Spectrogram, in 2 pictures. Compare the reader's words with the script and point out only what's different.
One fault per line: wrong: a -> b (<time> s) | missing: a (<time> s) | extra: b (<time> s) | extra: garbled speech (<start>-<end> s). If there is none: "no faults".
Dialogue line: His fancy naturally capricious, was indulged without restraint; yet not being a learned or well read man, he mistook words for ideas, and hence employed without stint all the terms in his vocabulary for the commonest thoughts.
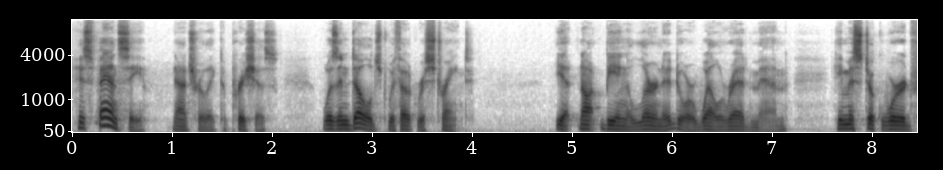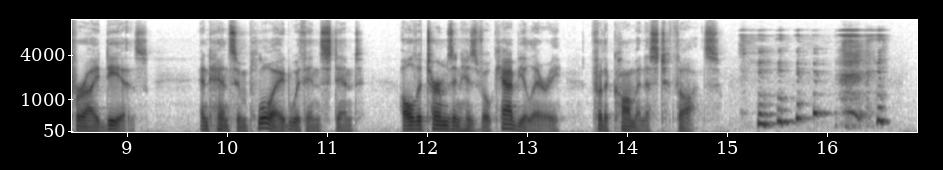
wrong: words -> word (8.1 s)
wrong: without -> within (10.6 s)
